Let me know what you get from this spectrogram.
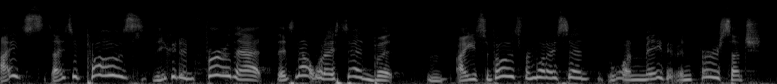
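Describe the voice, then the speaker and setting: In a put-on character voice, a man pitches his speech extremely high and keeps a moderate pace. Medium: actual play. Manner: hesitant, stammering.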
